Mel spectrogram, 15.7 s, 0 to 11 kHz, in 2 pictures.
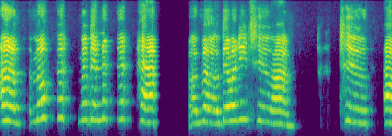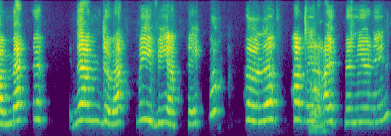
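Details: Dysarthria from cerebral palsy in a young woman about to turn 20 who has trouble with plosives such as p and b.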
